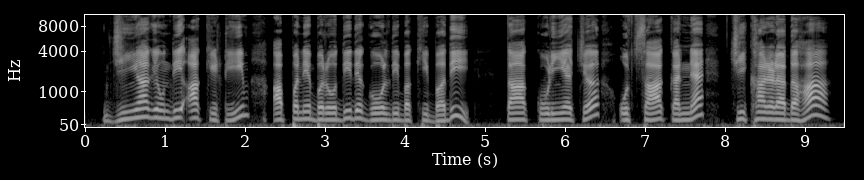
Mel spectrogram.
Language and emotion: Dogri, happy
